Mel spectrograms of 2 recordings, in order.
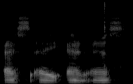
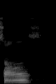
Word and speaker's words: sans: means without it's spelled s-a-n-s people in the states tend to pronounce it as sans but it's a french version so it would be pronounced songs but it means without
